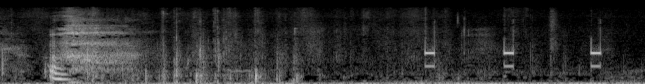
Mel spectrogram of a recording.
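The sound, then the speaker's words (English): Three short, evenly spaced telephone keypad tones beep clearly over a noisy background as someone dials to phone their mum, following a brief rustle and breathy sounds at the start. “Look, I promise I'd phone my mum straight away.”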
